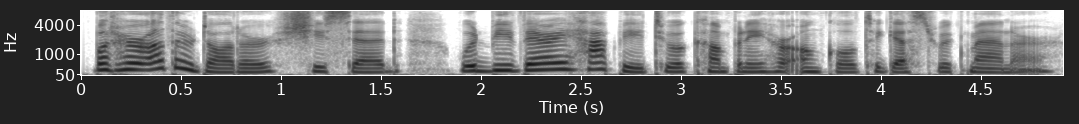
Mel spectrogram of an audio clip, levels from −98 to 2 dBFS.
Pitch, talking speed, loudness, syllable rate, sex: 220 Hz, 210 wpm, -19 LUFS, 6.0 syllables/s, female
